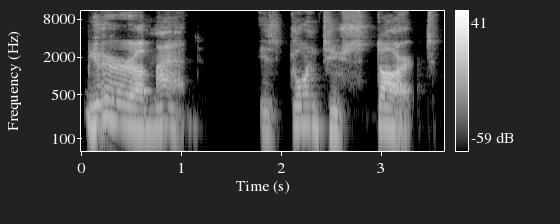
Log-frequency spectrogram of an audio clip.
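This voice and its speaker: Slow-paced preacher in his seventies, male. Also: a little high, a bit bright. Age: 70s. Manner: deliberate, emphatic, repeats phrases with long pauses. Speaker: pastor. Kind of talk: sermon, informal teaching.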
